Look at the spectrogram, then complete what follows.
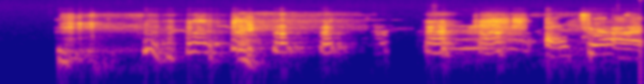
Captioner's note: laughter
